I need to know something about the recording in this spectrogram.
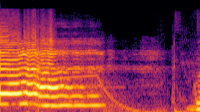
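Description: A woman singing a short test phrase into a vocal microphone through the studio's PA with reverb from the mixer, holding one note for about a second before it falls away into a fading reverb tail.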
